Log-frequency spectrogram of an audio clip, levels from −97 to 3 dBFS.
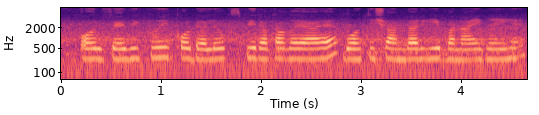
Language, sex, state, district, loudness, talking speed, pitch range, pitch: Hindi, female, Chhattisgarh, Sarguja, -16 LUFS, 190 wpm, 240-255 Hz, 245 Hz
